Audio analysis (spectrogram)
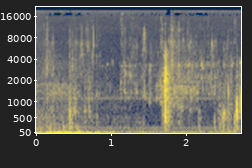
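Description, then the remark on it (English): Smartwater pours from a bottle in quiet, uneven glugs and splashes, with a couple of brighter drips standing out near the end. It is fairly soft, with no talking. “give me a bit of hit of that smart water, would you? Coming right up.”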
